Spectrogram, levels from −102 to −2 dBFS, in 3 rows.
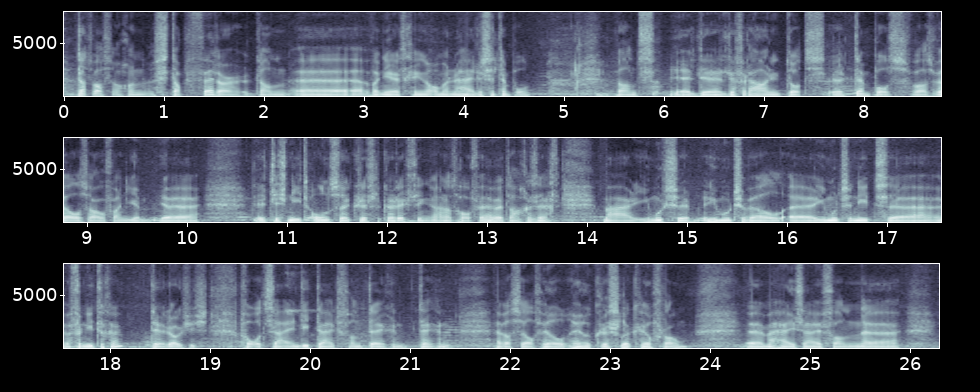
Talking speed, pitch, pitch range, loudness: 185 wpm, 90 Hz, 85-100 Hz, -17 LUFS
